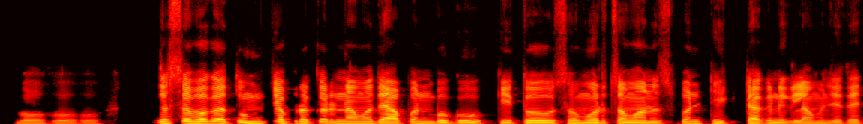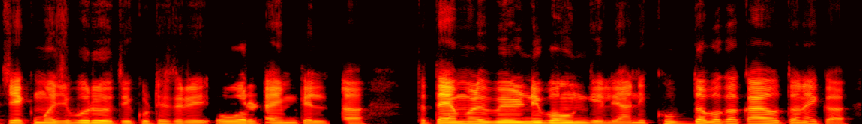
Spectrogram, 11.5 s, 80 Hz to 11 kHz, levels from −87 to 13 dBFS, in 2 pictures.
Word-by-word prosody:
हो, 105 Hz, 0 st, -6 dB
हो, 105 Hz, 0 st, -10 dB
हो. 105 Hz, 0 st, -14 dB, 0.4 s
जसं 165 Hz, +2 st, +3 dB
बघा 180 Hz, 0 st, +6 dB
तुमच्या 155 Hz, +3 st, +2 dB
प्रकरणामध्ये, 165 Hz, 0 st, +2 dB
आपण 155 Hz, +1 st, +2 dB
बघू 140 Hz, 0 st, -1 dB
की 135 Hz, -3 st, 0 dB
तो 145 Hz, -, +5 dB
समोरचा 140 Hz, +2 st, 0 dB
माणूसपण 150 Hz, +3 st, 0 dB
ठीक-ठाक 145 Hz, -2 st, 0 dB
निघाला 120 Hz, -4 st, +2 dB
म्हणजे 115 Hz, 0 st, -4 dB
त्याची 120 Hz, +2 st, 0 dB
एक 130 Hz, -, 0 dB
मजबुरी 125 Hz, +1 st, -1 dB
होती. 115 Hz, -2 st, -3 dB
कुठेतरी 120 Hz, +1 st, -5 dB
ओव्हरटाईम 120 Hz, -1 st, -1 dB
केलता, 110 Hz, -2 st, -4 dB, 0.4 s
तर -, -, -7 dB
त्यामुळे 155 Hz, +1 st, +5 dB
वेळ 150 Hz, 0 st, +2 dB
निभावून 140 Hz, -1 st, +1 dB
गेली 115 Hz, -3 st, -4 dB
आणि 115 Hz, +3 st, -4 dB
खूपदा 155 Hz, 0 st, -3 dB
बघा 165 Hz, +2 st, -2 dB
काय 160 Hz, 0 st, +4 dB
होतं, 140 Hz, -3 st, -3 dB
नाही 155 Hz, +5 st, -3 dB
का? 100 Hz, -, -6 dB
140 Hz, 185 wpm, -23 LUFS, 120-155 Hz, 0.4 s, बघा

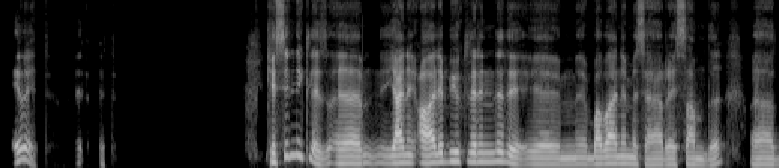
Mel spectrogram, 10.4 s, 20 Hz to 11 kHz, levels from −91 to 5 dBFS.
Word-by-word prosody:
Evet. -, -, -1 dB, 0.8 s
Evet. -, -, -20 dB, 2.1 s
Kesinlikle, 250 Hz, -, 0 dB
za 135 Hz, +5 st, -7 dB
emm, 130 Hz, +1 st, 0 dB
yani, 145 Hz, 0 st, +4 dB
aile 155 Hz, +3 st, +4 dB
büyüklerinde 170 Hz, 0 st, 0 dB
de, 125 Hz, -7 st, +1 dB, 0.4 s
emm, 115 Hz, +1 st, -4 dB
babaannem 130 Hz, +1 st, +2 dB
mesela 115 Hz, -2 st, -3 dB
ressamdı. 115 Hz, +2 st, -3 dB, 0.3 s
Aaa, 115 Hz, -2 st, -3 dB
130 Hz, 80 wpm, -25 LUFS, 115-160 Hz, 2.1 s, yani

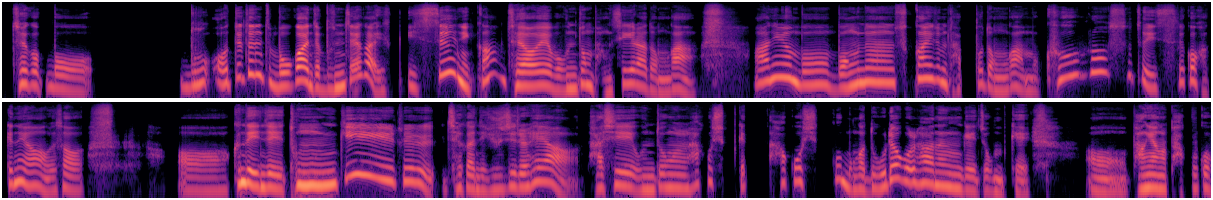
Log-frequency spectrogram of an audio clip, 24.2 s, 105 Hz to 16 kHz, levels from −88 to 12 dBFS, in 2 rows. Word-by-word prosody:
제가 210 Hz, 0 st, -1 dB
뭐 165 Hz, -5 st, -5 dB, 0.9 s
무 210 Hz, +5 st, -3 dB
어쨌든지 290 Hz, -, 0 dB
뭐가 200 Hz, +8 st, +7 dB
인제 185 Hz, -6 st, +1 dB
문제가 170 Hz, 0 st, +1 dB
있 145 Hz, +1 st, -9 dB, 0.2 s
있으니까 275 Hz, -, +1 dB
저의 205 Hz, -1 st, +4 dB
뭐 165 Hz, -2 st, -5 dB
운동 175 Hz, +5 st, -2 dB
방식이라든가 165 Hz, -, -2 dB, 0.6 s
아니면 290 Hz, +5 st, +3 dB
뭐 215 Hz, -1 st, -2 dB
먹는 240 Hz, +6 st, +2 dB
습관이 295 Hz, +4 st, 0 dB
좀 255 Hz, -3 st, -1 dB
나쁘던가 195 Hz, -4 st, -6 dB
뭐 150 Hz, -1 st, -12 dB
그럴 320 Hz, +6 st, -4 dB, 0.3 s
수도 330 Hz, -9 st, -9 dB
있을 195 Hz, +5 st, -5 dB
것 260 Hz, 0 st, -1 dB
같긴 230 Hz, +2 st, -3 dB
해요. 205 Hz, -5 st, 0 dB
그래서 155 Hz, +1 st, -4 dB, 0.9 s
어 155 Hz, 0 st, -7 dB
근데 235 Hz, -1 st, +8 dB
인제 185 Hz, -3 st, +3 dB
동기를 245 Hz, -, +4 dB
제가 180 Hz, +1 st, 0 dB
인제 160 Hz, -1 st, -6 dB
유지를 190 Hz, +4 st, -1 dB
해야 250 Hz, +1 st, 0 dB
다시 195 Hz, +3 st, +1 dB
운동을 180 Hz, +2 st, -4 dB
하고 215 Hz, +7 st, -7 dB
싶겠 -, -, -4 dB, 0.2 s
하고 255 Hz, +2 st, -5 dB
싶고 285 Hz, +3 st, -6 dB
뭔가 170 Hz, -7 st, -2 dB
노력을 240 Hz, -, +1 dB
하는 205 Hz, -6 st, +1 dB
게 160 Hz, -2 st, -2 dB
좀 155 Hz, +2 st, -8 dB
이렇게 135 Hz, -, -6 dB, 0.6 s
어 150 Hz, -3 st, -5 dB
방향을 175 Hz, 0 st, +3 dB
바꿀 175 Hz, +1 st, -9 dB
것 180 Hz, -2 st, -5 dB
205 Hz, 270 characters per minute, -25 LUFS, 175-240 Hz, 0.9 s, 근데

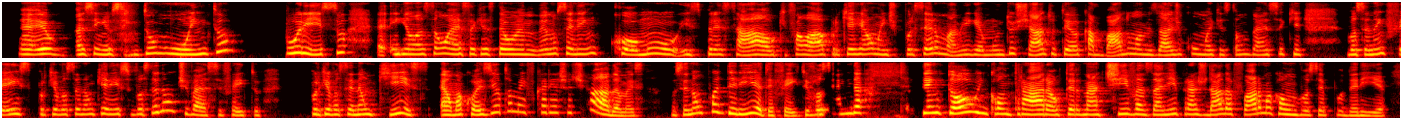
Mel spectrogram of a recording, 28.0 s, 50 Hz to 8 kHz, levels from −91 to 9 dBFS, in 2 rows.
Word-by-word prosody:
É, 255 Hz, -1 st, 0 dB
eu, 265 Hz, -6 st, +5 dB
assim, 250 Hz, 0 st, +1 dB
eu 255 Hz, -, -1 dB
sinto 235 Hz, +8 st, -1 dB
muito 275 Hz, +2 st, +1 dB, 0.6 s
por 330 Hz, +3 st, +4 dB
isso, 255 Hz, +4 st, +1 dB, 0.3 s
eh, -, -, -5 dB
em 260 Hz, -, +1 dB
relação 265 Hz, +2 st, +1 dB
a 275 Hz, -, 0 dB
essa 270 Hz, 0 st, +2 dB
questão, 260 Hz, 0 st, +1 dB
eu 255 Hz, -, -2 dB
n 235 Hz, -1 st, -6 dB
eu 260 Hz, -, -3 dB
não 280 Hz, -, -4 dB
sei 275 Hz, 0 st, 0 dB
nem 280 Hz, +4 st, -4 dB
como 265 Hz, 0 st, 0 dB
expressar 240 Hz, -1 st, 0 dB
ou 220 Hz, -, -5 dB
o -, -, -17 dB
que 225 Hz, -2 st, -17 dB
falar, 240 Hz, 0 st, +3 dB
porque 255 Hz, +2 st, -4 dB
realmente 260 Hz, -3 st, -4 dB
por 255 Hz, +1 st, -9 dB
ser 270 Hz, +4 st, -1 dB
uma 270 Hz, -5 st, -4 dB
amiga, 235 Hz, +4 st, -6 dB
é -, -, -4 dB
muito 235 Hz, +5 st, -6 dB
chato 260 Hz, 0 st, -1 dB
ter 250 Hz, +1 st, -3 dB
acabado 230 Hz, -2 st, -3 dB
uma 270 Hz, -2 st, -3 dB
amizade 230 Hz, 0 st, -3 dB
com 280 Hz, +2 st, -12 dB
uma 240 Hz, -2 st, -5 dB
questão 240 Hz, +1 st, -9 dB
dessa 240 Hz, +2 st, -3 dB
que 250 Hz, 0 st, -7 dB, 0.4 s
você 245 Hz, 0 st, +2 dB
nem 265 Hz, +6 st, -1 dB
fez, 265 Hz, +1 st, -1 dB
porque 255 Hz, 0 st, -5 dB
você 250 Hz, +1 st, +1 dB
não 260 Hz, +1 st, -4 dB
queria, 265 Hz, 0 st, -2 dB
se 245 Hz, -1 st, -6 dB
você 265 Hz, +7 st, -1 dB
não 445 Hz, +1 st, -2 dB
tivesse 225 Hz, -, -2 dB
feito, 205 Hz, -1 st, -7 dB, 0.5 s
porque 260 Hz, 0 st, 0 dB
você 245 Hz, 0 st, -1 dB
não 250 Hz, +2 st, +1 dB
quis, 250 Hz, 0 st, -1 dB
é 230 Hz, -, +4 dB
uma 235 Hz, +2 st, +3 dB
coisa 245 Hz, 0 st, 0 dB
e -, -, -1 dB
eu 360 Hz, -, -5 dB
também 385 Hz, -2 st, -6 dB
ficaria 350 Hz, -1 st, -5 dB
chateada. 335 Hz, -, +3 dB
Mas 180 Hz, 0 st, -7 dB, 0.2 s
você 220 Hz, +3 st, +1 dB
não 300 Hz, +5 st, +1 dB
poderia 310 Hz, -, +2 dB
ter 200 Hz, -3 st, -3 dB
feito, 180 Hz, -2 st, -5 dB
e -, -, -2 dB
você 240 Hz, +1 st, -1 dB
ainda 320 Hz, +4 st, +2 dB, 0.6 s
tentou 335 Hz, +2 st, +7 dB
encontrar 265 Hz, -5 st, +5 dB
alternativas 240 Hz, +2 st, +1 dB
ali 240 Hz, +4 st, 0 dB
pra 255 Hz, 0 st, -1 dB
ajudar 235 Hz, 0 st, 0 dB
da 275 Hz, -, +1 dB
forma 270 Hz, +4 st, +1 dB
como 255 Hz, -5 st, +1 dB
você 220 Hz, 0 st, -1 dB
poderia. 195 Hz, -5 st, -6 dB
255 Hz, 190 wpm, -23 LUFS, 235-275 Hz, 0.6 s, tentou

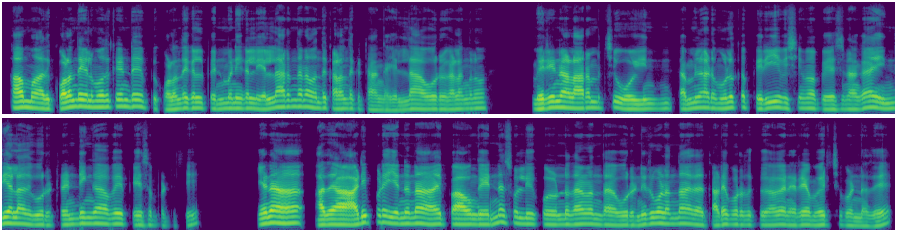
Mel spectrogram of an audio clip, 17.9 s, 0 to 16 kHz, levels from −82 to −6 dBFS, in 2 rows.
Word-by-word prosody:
ஆமா 155 Hz, -1 st, +4 dB
அது 125 Hz, -, +1 dB
குழந்தைகள் 170 Hz, +3 st, +4 dB
முதக்கொண்டு 175 Hz, +2 st, 0 dB
இப்போ 145 Hz, -, -11 dB
குழந்தைகள் 140 Hz, +6 st, 0 dB
பெண்மணிகள் 135 Hz, +1 st, -1 dB
எல்லாரும் 165 Hz, +5 st, 0 dB
தான 170 Hz, -1 st, 0 dB
வந்து 145 Hz, 0 st, -3 dB
கலந்துக்கிட்டாங்க! 110 Hz, -6 st, -4 dB
எல்லா 110 Hz, +5 st, -2 dB, 0.2 s
ஒரு 115 Hz, -1 st, -2 dB
காலங்களும், 130 Hz, +4 st, -4 dB, 0.5 s
மெரினால 150 Hz, +3 st, +4 dB
ஆரம்பிச்சு 150 Hz, 0 st, -4 dB
ஒ -, -, +1 dB
இ -, -, 0 dB, 0.4 s
தமிழ்நாடு 140 Hz, +4 st, -1 dB
முழுக்க 150 Hz, +3 st, -2 dB
பெரிய 140 Hz, +5 st, 0 dB
விஷயமா 135 Hz, +2 st, -4 dB
பேசினாங்க! 115 Hz, +4 st, -2 dB, 0.2 s
இந்தியால 155 Hz, +3 st, +2 dB
அது 135 Hz, -, -2 dB
ஒரு 115 Hz, -2 st, -5 dB
ட்ரெண்டிங்காகவே 145 Hz, +2 st, 0 dB
பேசப்பட்டுச்சு! 115 Hz, -4 st, -8 dB, 0.7 s
ஏன்னா 170 Hz, +1 st, +7 dB, 0.4 s
அது 130 Hz, -, +4 dB, 0.2 s
அடிப்படை 180 Hz, +1 st, +1 dB
என்னென்னா? 155 Hz, +1 st, +2 dB, 0.2 s
இப்போ 135 Hz, -, -3 dB
அவங்க 135 Hz, 0 st, +1 dB
என்ன 170 Hz, +7 st, -2 dB
சொல்லி 145 Hz, -2 st, -1 dB
கொண்டதாலும் 135 Hz, +2 st, 0 dB
அந்த 125 Hz, -1 st, -2 dB, 0.2 s
ஒரு 120 Hz, -1 st, -2 dB
நிறுவனம் 150 Hz, +1 st, 0 dB
தான், 150 Hz, -, +2 dB
இதை 125 Hz, -2 st, 0 dB
தடை 130 Hz, +4 st, 0 dB
படுறதுக்குக்காக 120 Hz, 0 st, -3 dB
நிறைய 125 Hz, +2 st, 0 dB
முயற்சி 120 Hz, 0 st, -4 dB
பண்ணது. 100 Hz, -1 st, -4 dB
135 Hz, 160 wpm, -22 LUFS, 120-150 Hz, 0.7 s, ஏன்னா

